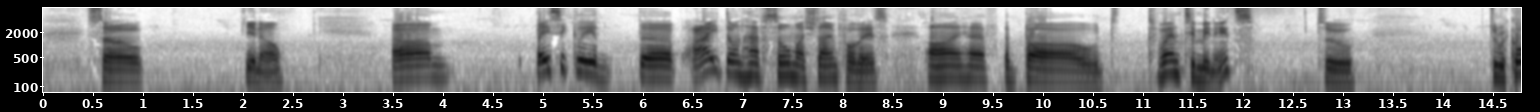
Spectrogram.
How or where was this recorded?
outdoors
